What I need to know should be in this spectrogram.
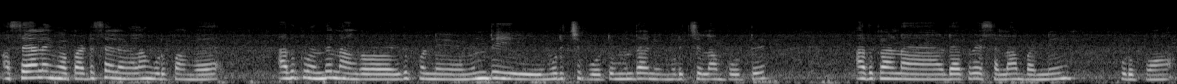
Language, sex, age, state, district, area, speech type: Tamil, female, 60+, Tamil Nadu, Tiruchirappalli, rural, spontaneous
